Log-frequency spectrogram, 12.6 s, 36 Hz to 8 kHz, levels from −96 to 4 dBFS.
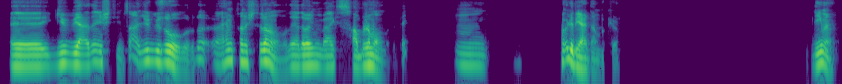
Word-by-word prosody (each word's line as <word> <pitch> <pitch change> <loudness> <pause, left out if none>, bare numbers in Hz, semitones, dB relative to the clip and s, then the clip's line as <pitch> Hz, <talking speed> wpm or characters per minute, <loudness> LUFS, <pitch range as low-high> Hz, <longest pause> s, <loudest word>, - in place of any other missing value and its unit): eee, 120 0 +3
gibi 130 +3 -3
bir - - 0
yerde 130 +3 +2
n - - -3
hiç 145 - -5
değilim. - - -20
Sadece 150 +3 -4
güzel 155 -2 +1
olurdu. 130 - 0
Eee, 130 +1 -9
hem 165 +2 -1
tanıştıran 160 0 +1
olmadı 95 -2 -5
ya 115 -1 -3
da 120 - +4
ne 120 - +7
bileyim 120 -2 -3
belki 115 0 -6
sabrım 120 +3 0
olmadı 90 -7 -7 0.2
pek. - - -20 0.7
Imm 125 -2 -11 1.1
öyle 160 -2 +5
bir - - +2
yerden 95 -5 +1
bakıyorum. - - -26 2.9
Değil 125 +5 +2
mi? - - -2
125 Hz, 140 wpm, -24 LUFS, 115-150 Hz, 2.9 s, ne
